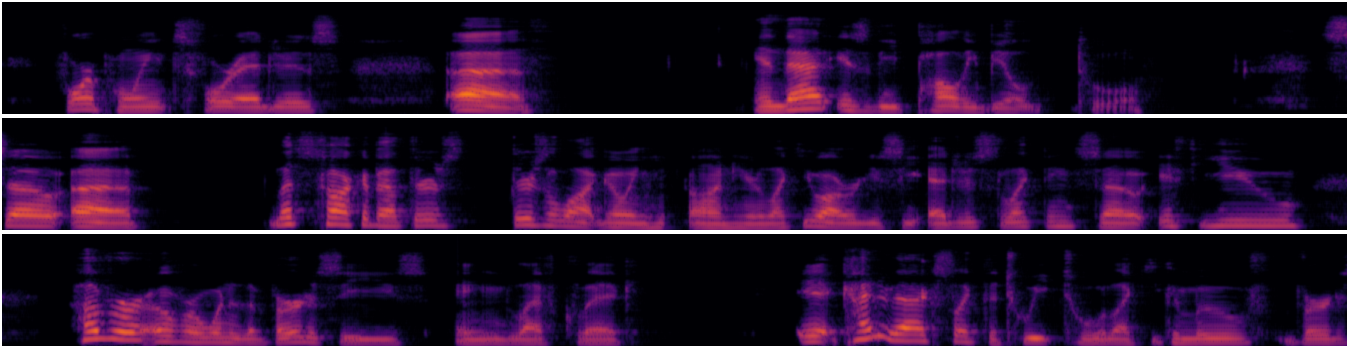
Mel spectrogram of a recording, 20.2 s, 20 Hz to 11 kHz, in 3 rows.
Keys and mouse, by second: 14.7-20.1 drag.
